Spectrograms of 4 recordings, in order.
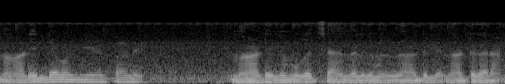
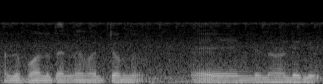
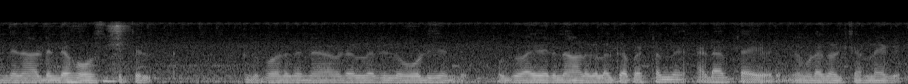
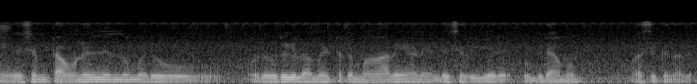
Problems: constant background noise, low volume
